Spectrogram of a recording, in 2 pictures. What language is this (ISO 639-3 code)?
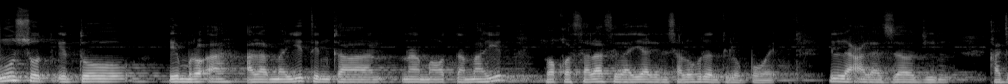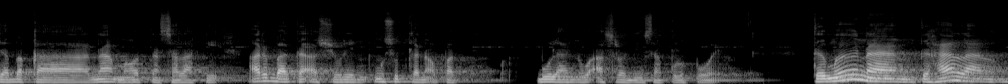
msa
